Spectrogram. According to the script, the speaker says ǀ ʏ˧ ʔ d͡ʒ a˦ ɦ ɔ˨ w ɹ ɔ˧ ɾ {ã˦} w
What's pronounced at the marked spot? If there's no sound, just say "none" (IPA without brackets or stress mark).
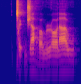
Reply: a˦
